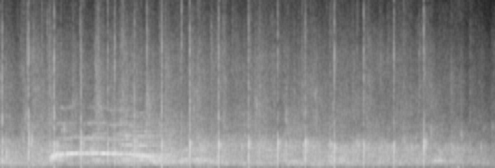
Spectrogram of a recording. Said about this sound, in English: There's one here. Will you volunteer? Yeah. Can we have a round of applause, please?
